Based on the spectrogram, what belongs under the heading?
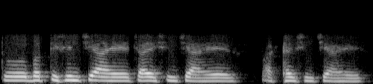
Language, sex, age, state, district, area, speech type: Marathi, male, 60+, Maharashtra, Osmanabad, rural, conversation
